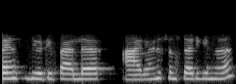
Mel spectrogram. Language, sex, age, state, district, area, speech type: Malayalam, female, 30-45, Kerala, Thiruvananthapuram, rural, conversation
